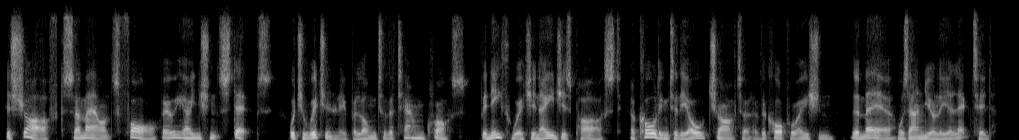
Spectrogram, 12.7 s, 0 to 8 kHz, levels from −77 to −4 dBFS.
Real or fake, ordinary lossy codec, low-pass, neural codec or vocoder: fake; Opus, 24 kbps; 7.2 kHz; codec, 16 kHz, 0.7 kbps, FocalCodec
